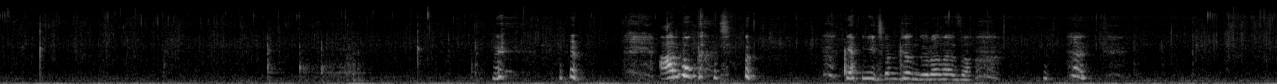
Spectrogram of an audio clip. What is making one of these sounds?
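Wooden spatulas scrape and clatter on a hot griddle.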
